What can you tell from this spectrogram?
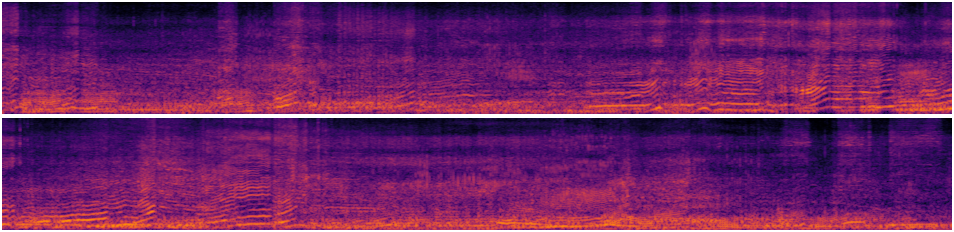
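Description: Motocross dirt bike engines revving hard and easing off as the bikes ride the track, the pitch repeatedly rising and dropping with throttle and gear changes.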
